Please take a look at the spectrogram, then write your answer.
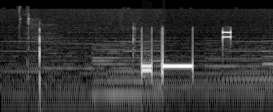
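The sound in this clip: Telephone dialing tones on a radio call-in line: a small click, then three pure beeps, the middle one held longer than the other two.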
